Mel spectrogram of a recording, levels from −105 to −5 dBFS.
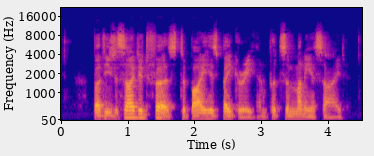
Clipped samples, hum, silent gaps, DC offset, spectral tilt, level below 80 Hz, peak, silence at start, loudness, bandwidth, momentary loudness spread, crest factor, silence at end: under 0.1%; none; none; under 0.1%; -4 dB/octave; -70 dBFS; -10 dBFS; 0.5 s; -30 LUFS; 12 kHz; 11 LU; 20 dB; 0.3 s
